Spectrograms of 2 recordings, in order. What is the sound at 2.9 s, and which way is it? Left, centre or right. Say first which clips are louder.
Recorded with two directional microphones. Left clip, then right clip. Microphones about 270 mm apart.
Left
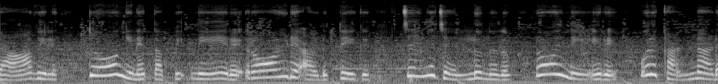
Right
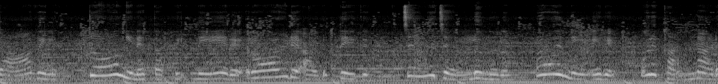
Speech: left 10 dB; left.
